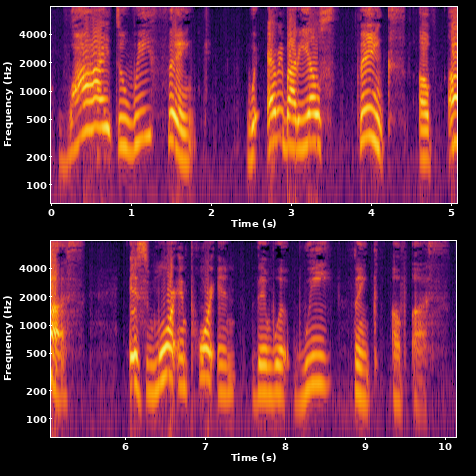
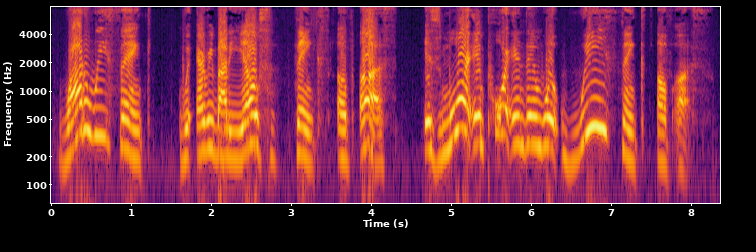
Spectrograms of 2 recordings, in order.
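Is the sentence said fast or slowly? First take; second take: slowly; fast. First: The sentence is said at a slower pace. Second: The sentence is said at a quicker pace.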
